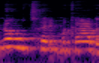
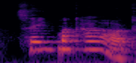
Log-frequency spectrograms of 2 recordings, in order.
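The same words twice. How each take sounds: First: Louder, high-pitched nurse pressing the point; acted insistence. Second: Higher-pitched imitation of the nurse; acted nurse's request. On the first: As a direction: push back as the insistent nurse. Nurse insists, retold quarrel. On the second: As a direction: offer it firmly without raising the volume. Nurse first offers her card.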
